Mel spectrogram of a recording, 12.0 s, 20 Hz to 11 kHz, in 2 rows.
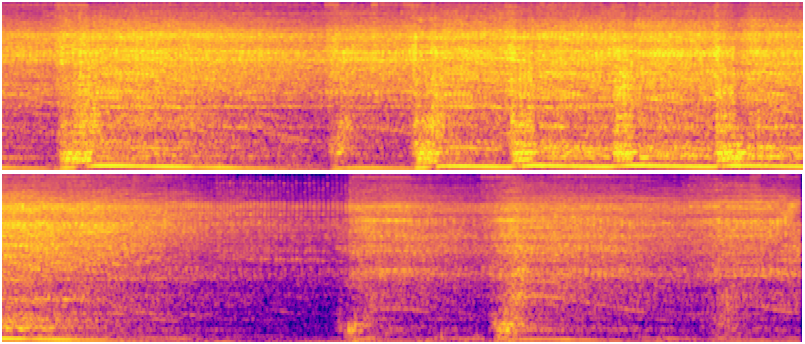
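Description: Honda Civic FK7's 1.5-litre turbocharged four-cylinder engine, breathing through an MST cold air intake with its filter box lid closed, revved in a run of short throttle blips, its pitch rising and falling with each one. After about seven seconds it drops back toward idle, with three smaller blips near the end.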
